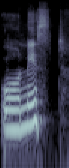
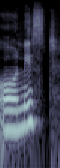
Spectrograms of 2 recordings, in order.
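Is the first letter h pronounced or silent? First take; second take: silent; silent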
